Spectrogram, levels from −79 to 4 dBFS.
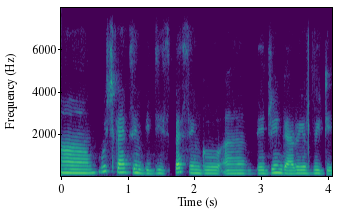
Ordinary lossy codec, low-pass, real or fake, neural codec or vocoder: Opus, 16 kbps; 7.2 kHz; real; none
